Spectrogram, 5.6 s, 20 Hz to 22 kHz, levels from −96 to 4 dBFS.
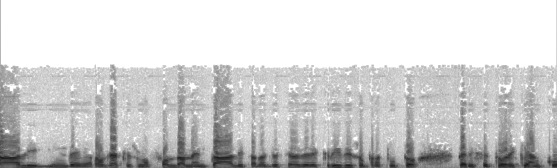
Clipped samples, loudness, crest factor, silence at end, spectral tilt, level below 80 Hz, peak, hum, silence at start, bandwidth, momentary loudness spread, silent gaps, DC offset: under 0.1%; -17 LUFS; 12 dB; 0 s; -5.5 dB/octave; -54 dBFS; -4 dBFS; none; 0 s; 13.5 kHz; 6 LU; none; 0.3%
